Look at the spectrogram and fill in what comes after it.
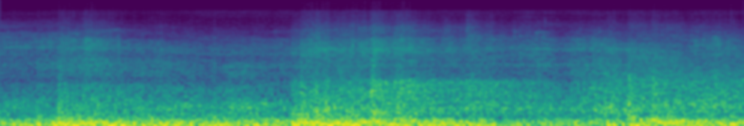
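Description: BNSF double-stack intermodal freight train rolling past close by: a loud, continuous rumble of the cars' wheels on the rails.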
